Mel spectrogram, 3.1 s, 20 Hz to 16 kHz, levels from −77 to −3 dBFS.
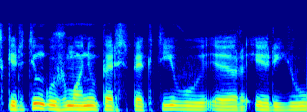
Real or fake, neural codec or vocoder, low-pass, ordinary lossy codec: real; none; 7.2 kHz; MP3, 48 kbps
